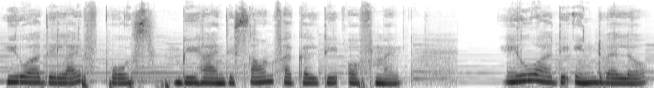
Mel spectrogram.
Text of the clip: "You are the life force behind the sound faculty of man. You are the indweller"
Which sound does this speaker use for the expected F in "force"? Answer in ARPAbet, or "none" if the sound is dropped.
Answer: P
